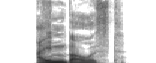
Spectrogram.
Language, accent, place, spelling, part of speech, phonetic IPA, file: German, Germany, Berlin, einbaust, verb, [ˈaɪ̯nˌbaʊ̯st], De-einbaust.ogg
- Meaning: second-person singular dependent present of einbauen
